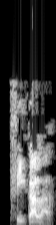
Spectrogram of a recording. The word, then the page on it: cigala: espagnol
